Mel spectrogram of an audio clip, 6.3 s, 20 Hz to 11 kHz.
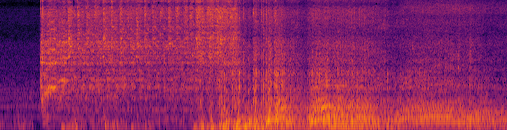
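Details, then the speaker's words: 388 small-block Chevy V8 with vintage Hilborn mechanical fuel injection, throttle stop adjusted because idle speed was too low, checking balance between the two injector banks: fires, takes throttle blips, then holds a lumpy but steady idle; normal idle. "What I want to try and do now is get the engine to idle and just check the balance between the two banks of injectors."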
